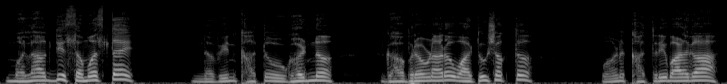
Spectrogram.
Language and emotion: Marathi, fearful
